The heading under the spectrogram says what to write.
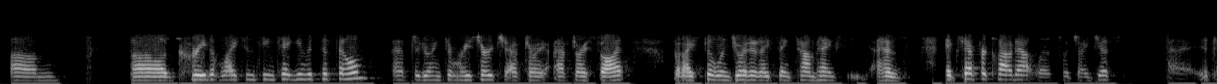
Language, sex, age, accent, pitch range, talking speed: English, female, 50-69, American, 185-220 Hz, 180 wpm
